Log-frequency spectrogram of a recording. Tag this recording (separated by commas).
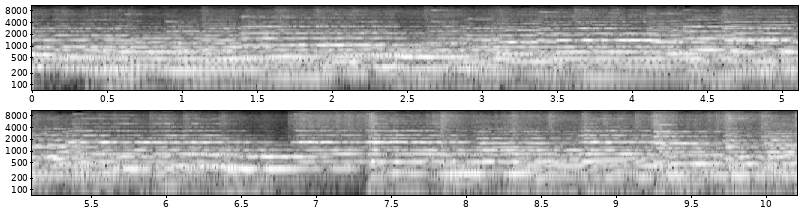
Orchestra, Music, inside a public space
